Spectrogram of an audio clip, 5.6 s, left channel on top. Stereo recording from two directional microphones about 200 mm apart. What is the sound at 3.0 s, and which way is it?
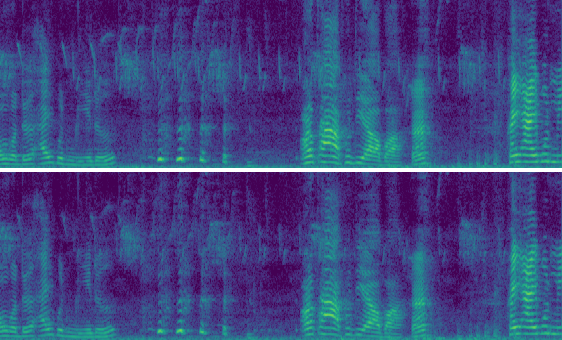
Speech, 55° left (ahead or behind).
